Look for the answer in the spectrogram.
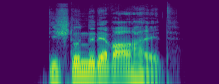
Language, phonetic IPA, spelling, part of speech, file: German, [diː ˈʃtʊndə deːɐ̯ ˈvaːɐ̯haɪ̯t], die Stunde der Wahrheit, phrase, De-die Stunde der Wahrheit.ogg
